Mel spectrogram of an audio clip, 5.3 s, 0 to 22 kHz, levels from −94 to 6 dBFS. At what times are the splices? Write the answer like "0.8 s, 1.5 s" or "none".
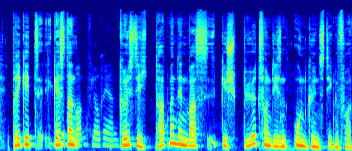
2.3 s

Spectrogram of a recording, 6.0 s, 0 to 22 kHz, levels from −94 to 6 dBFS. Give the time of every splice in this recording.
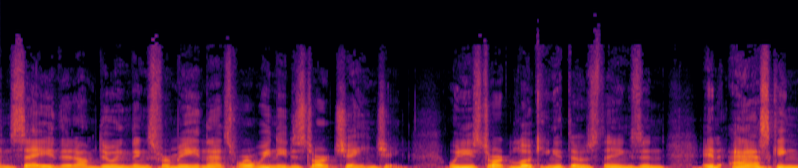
1.5 s

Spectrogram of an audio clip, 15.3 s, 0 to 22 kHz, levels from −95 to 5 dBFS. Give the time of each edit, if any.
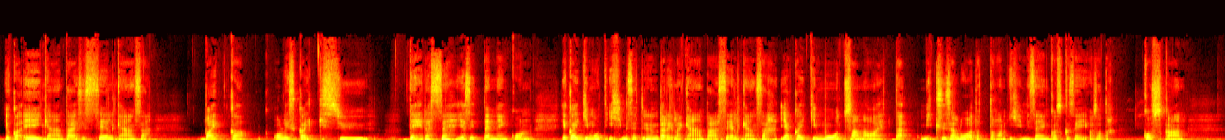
none

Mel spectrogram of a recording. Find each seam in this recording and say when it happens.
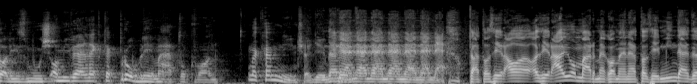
4.7 s

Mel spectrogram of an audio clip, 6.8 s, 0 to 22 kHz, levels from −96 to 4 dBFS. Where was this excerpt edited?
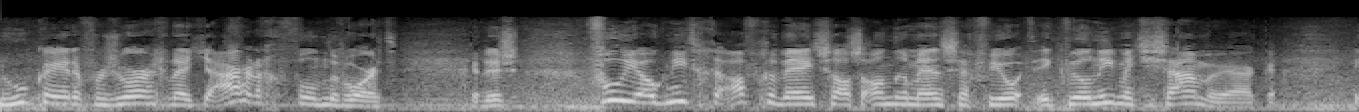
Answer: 2.3 s, 5.1 s

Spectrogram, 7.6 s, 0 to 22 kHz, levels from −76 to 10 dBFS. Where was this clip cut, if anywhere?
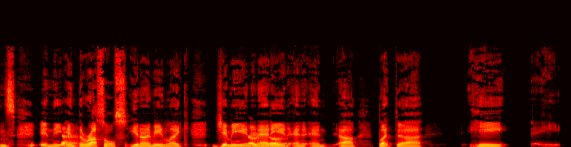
none

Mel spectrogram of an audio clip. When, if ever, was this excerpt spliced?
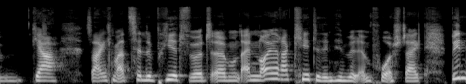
none

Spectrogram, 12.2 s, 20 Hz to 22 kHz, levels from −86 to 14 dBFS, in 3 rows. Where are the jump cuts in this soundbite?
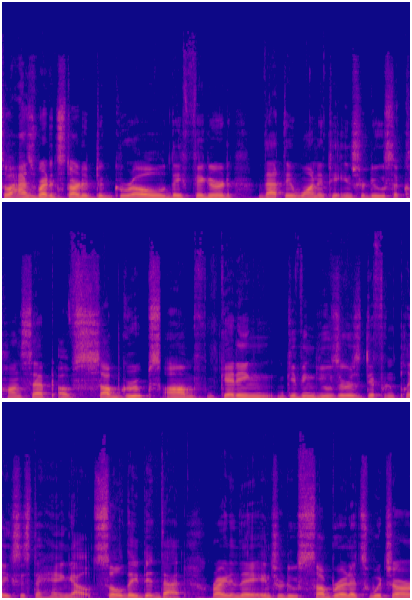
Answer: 5.7 s

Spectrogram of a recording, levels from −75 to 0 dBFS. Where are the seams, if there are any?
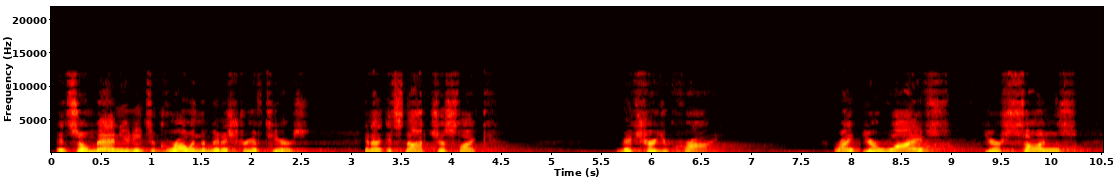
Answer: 3.1 s, 8.1 s, 9.3 s

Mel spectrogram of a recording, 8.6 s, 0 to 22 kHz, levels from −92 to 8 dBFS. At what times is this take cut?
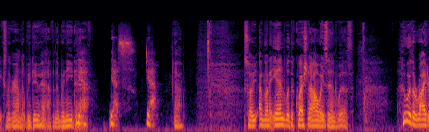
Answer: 4.9 s

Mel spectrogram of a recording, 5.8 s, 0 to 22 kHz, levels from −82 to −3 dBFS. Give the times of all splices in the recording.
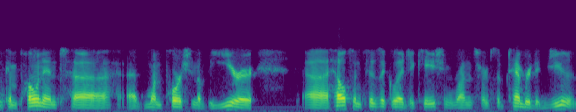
none

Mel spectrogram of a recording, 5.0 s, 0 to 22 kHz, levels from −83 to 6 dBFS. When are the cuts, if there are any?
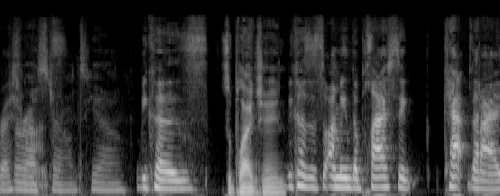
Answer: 1.3 s

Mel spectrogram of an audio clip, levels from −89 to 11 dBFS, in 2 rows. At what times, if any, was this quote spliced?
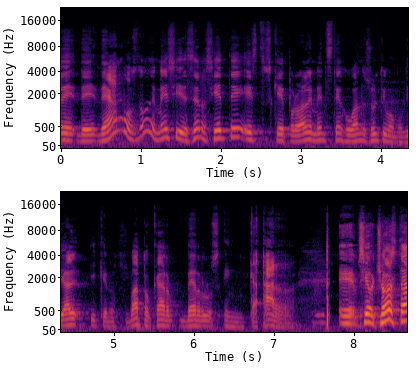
7.7 s

